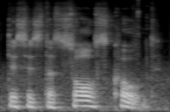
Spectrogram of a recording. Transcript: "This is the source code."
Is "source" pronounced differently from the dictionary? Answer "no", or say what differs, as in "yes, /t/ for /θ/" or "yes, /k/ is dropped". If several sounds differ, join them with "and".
yes, /l/ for /ɹ/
